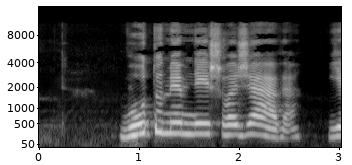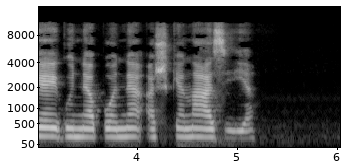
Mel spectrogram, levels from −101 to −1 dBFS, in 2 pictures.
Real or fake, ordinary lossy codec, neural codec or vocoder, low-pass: fake; MP3, 64 kbps; codec, 24 kHz, 3.1 kbps, DualCodec; 10.8 kHz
